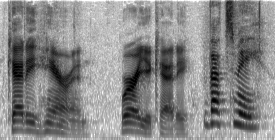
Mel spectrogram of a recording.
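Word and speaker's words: Cady: Where are you, Caddyy? That's me. It's pronounced like Katie.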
